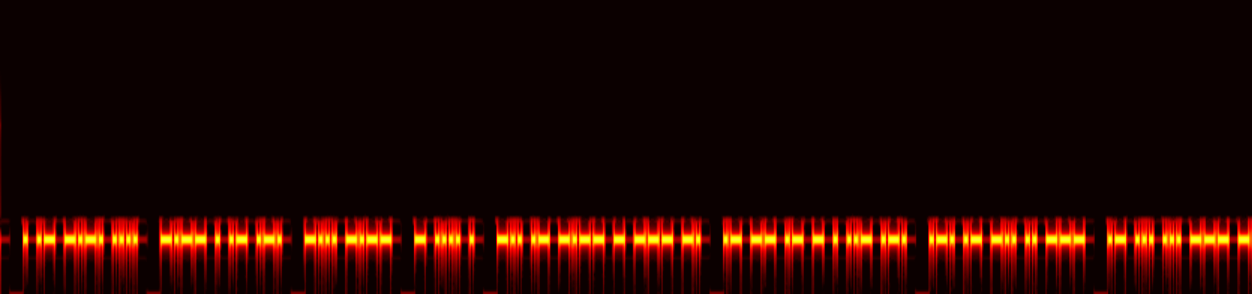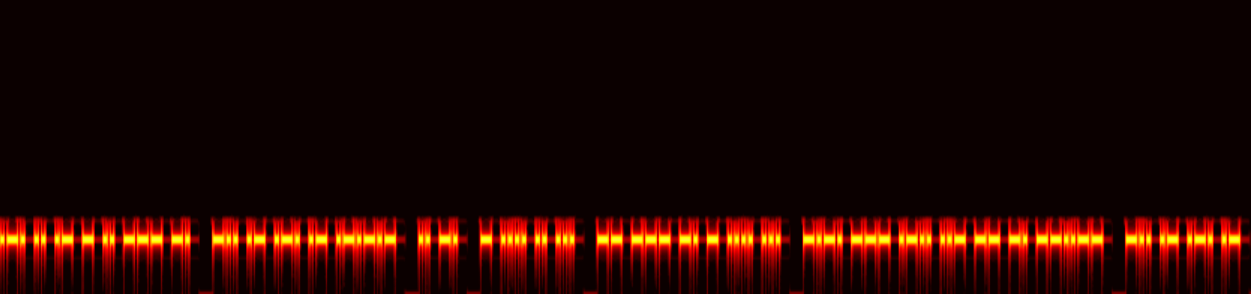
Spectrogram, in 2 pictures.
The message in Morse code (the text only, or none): EACH YEAR BY THE DAYTON AMATEUR RADIO ASSOCIATION DARA. IN THIS MONTHS COLUMN, DARA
